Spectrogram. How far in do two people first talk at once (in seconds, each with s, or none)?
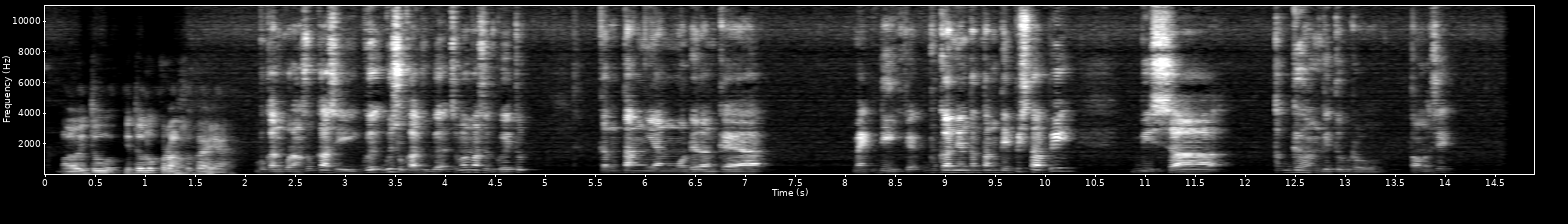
none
